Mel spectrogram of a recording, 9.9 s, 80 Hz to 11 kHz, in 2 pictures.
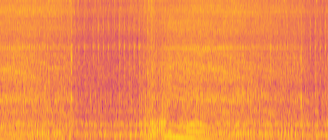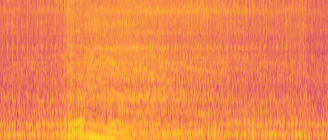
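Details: Yamaha Warrior 350 single-cylinder ATV: idles, then two throttle blips bring sharp pops through the intake boot as revs climb; owner suspects an intake backfire, cause unconfirmed.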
